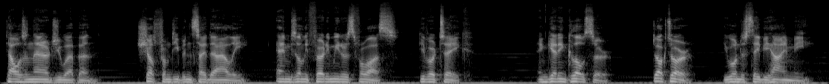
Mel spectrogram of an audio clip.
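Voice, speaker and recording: A man's voice: on the low side, fast, fairly bright tone, soft background music, natural voice. A man playing an earnest, analytical tech specialist in a game fan dub, protective and precise as he explains. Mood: alert, tense. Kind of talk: scripted anime game dub acting.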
